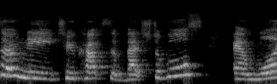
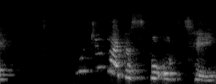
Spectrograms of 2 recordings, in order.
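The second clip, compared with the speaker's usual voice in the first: jokey put-on British accent, soft and sing-song; 7 dB quieter than usual. Describing a mom who talks in funny ways, quoting her favorite saying: imitating mom's british accent. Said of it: "in a British accent".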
